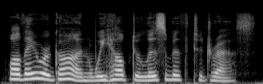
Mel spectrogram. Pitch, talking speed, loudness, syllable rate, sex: 205 Hz, 205 wpm, -16 LUFS, 6.2 syllables/s, female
